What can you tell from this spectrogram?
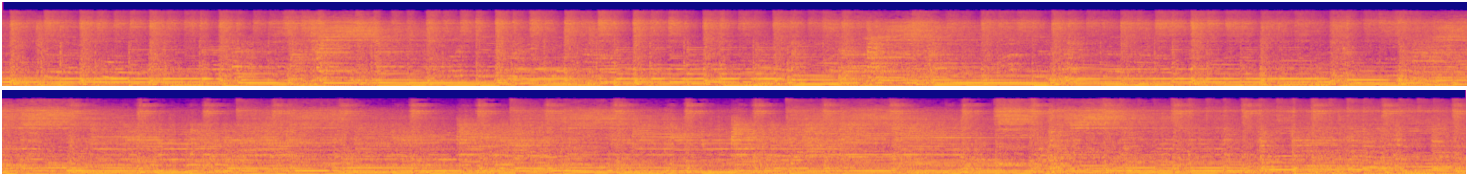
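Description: Live rock band playing loudly: electric bass, electric guitar and drum kit, with held chords changing every second or two.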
